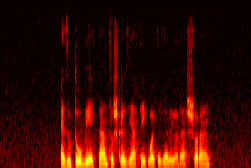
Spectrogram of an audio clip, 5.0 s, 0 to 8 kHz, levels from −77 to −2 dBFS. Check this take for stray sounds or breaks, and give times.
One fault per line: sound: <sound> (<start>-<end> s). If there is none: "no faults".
no faults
